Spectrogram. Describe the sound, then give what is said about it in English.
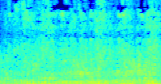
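News helicopters hovering over a home in Cleveland produce a steady, loud, low rumbling drone with a dense, churning texture throughout. “News helicopters are now hovering over the home of Gina DeJesus”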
